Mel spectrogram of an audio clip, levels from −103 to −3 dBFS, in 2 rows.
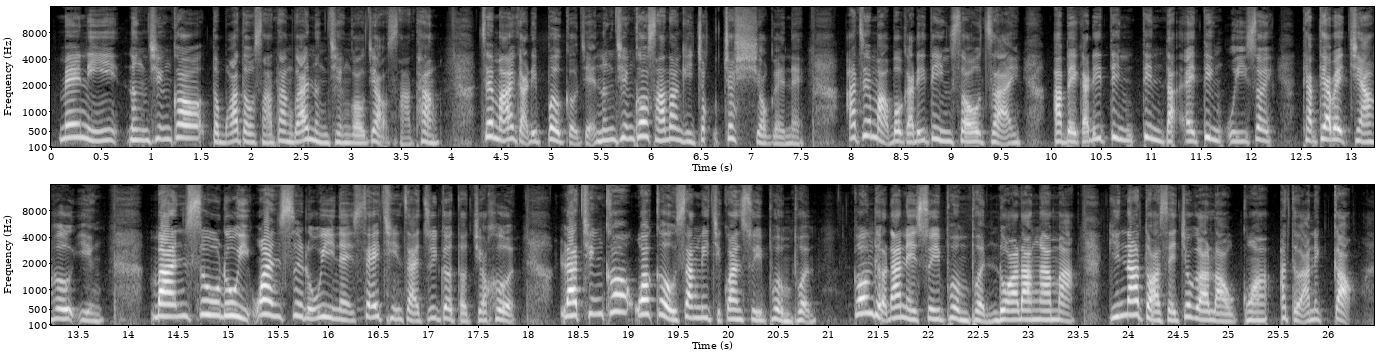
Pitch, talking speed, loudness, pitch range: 250 Hz, 270 characters per minute, -19 LUFS, 225-305 Hz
